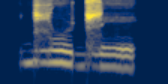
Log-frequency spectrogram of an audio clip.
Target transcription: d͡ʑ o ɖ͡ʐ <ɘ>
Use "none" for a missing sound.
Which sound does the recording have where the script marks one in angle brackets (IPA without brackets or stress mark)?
e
